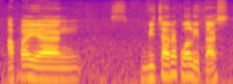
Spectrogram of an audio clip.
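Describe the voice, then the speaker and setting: A man giving football analysis in conversation, measured and explanatory. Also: mid-range voice, steady tone, a little hiss or hum. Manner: measured, explanatory, uses filler "gitu".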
